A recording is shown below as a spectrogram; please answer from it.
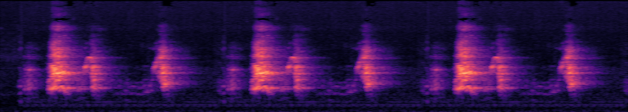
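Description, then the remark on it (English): A dog barks repeatedly, in three quick bursts of paired woofs with short pauses between, loud and clear with no one talking. “Hey, Abby, handling dogs is the next topic. Are you going to be on your best behavior to set a good example?”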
